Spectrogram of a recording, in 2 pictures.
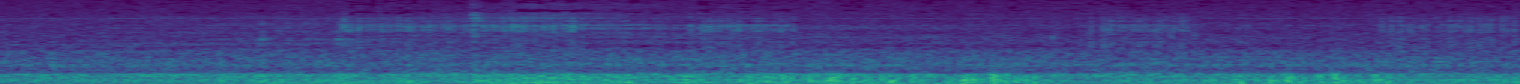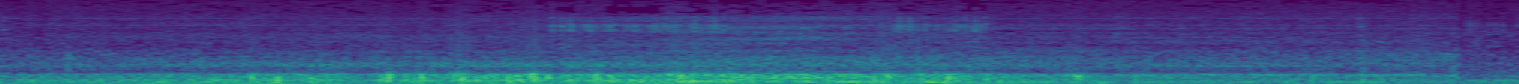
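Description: Steel hyper coaster train running along its track, heard from off the ride as a low, noisy rumble that swells and is loudest from about six to eight seconds in, with faint higher sounds coming and going above it.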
